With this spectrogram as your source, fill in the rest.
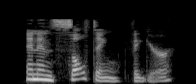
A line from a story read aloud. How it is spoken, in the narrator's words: I grumbled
